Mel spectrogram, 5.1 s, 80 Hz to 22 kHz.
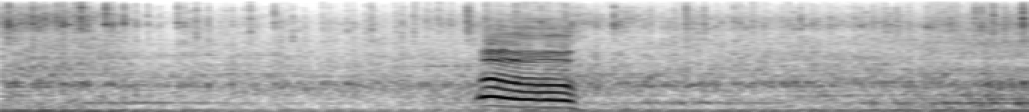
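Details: John Deere 450B dozer diesel at idle after engine removal, oil leak repair and new clutch. Steady, even low rumble with one short chirp midway, no knocks; normal idle.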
